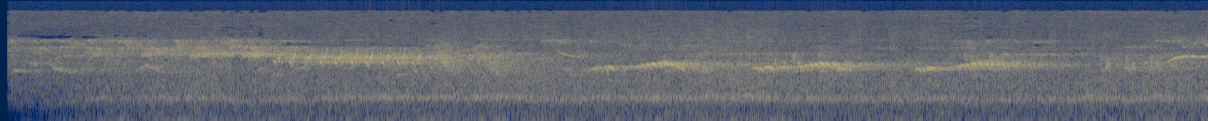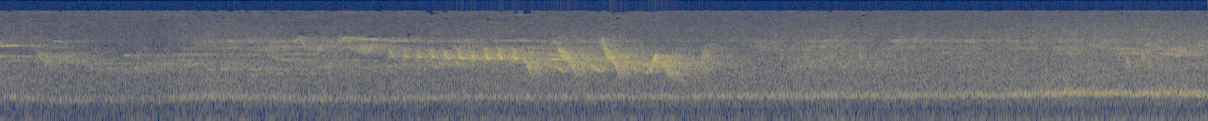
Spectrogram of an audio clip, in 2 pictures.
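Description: Small birds calling in a winter woodland: a few short rising chirps and a couple of quick trills over a steady background hum.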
